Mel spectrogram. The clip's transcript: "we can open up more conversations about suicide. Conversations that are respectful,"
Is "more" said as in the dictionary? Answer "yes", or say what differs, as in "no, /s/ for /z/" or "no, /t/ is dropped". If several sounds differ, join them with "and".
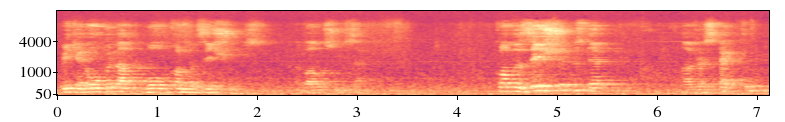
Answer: no, /l/ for /ɹ/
